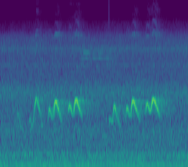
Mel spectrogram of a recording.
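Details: Cuckoo calling after dark in the evening, two bursts of three clear, wavy whistled notes, each burst rising and falling, separated by a short pause over a low background hum.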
